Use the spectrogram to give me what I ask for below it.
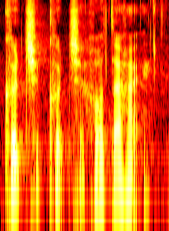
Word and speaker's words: Kuch Kuch Hota Hai: Kuch kuch hota hai.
